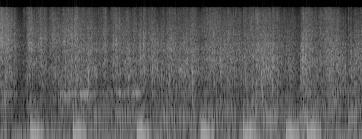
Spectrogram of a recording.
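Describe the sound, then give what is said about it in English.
Aluminium tin foil crinkles and rustles as it is rolled up by hand, a steady, busy crackle that continues throughout. “get a piece of tin foil that's about double the length as your paper towel roll. I got this, and now what I'm gonna do is I'm gonna roll it up,”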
